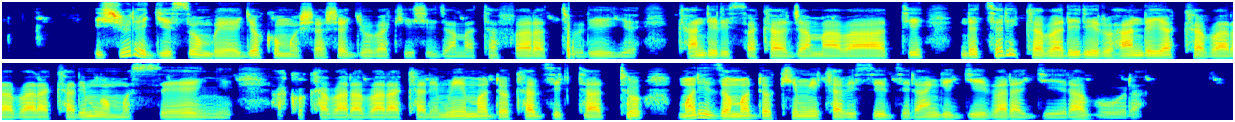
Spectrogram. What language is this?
Rundi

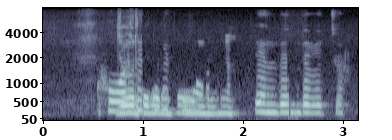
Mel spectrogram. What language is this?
Punjabi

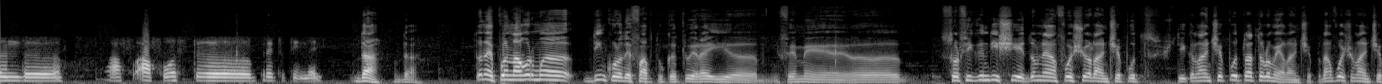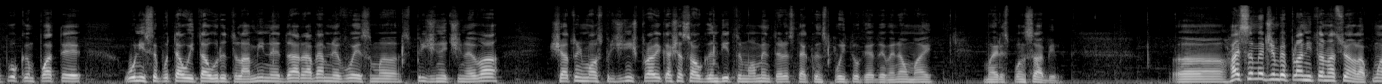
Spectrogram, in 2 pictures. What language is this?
Romanian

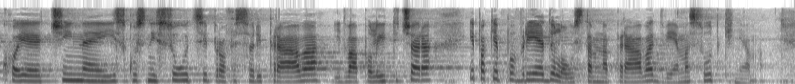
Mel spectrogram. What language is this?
Croatian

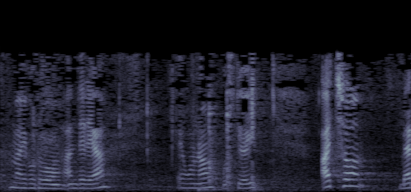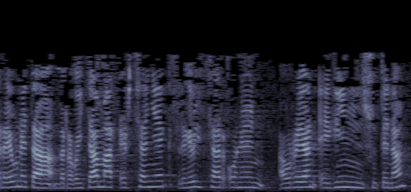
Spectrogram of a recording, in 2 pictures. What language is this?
Basque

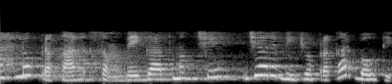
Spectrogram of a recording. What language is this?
Gujarati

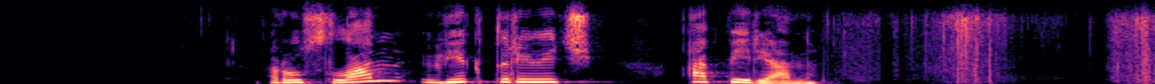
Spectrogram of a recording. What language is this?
Russian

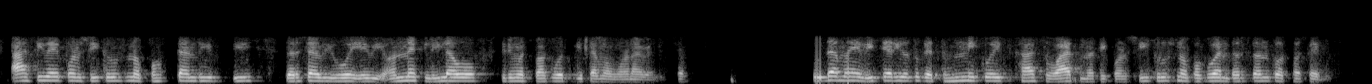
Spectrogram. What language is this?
Gujarati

